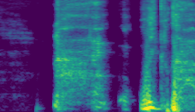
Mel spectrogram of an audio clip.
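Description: A person clears their throat and then gives a couple of short, close coughs, with brief silences in between.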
